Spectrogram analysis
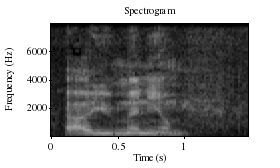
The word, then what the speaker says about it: aluminium: aluminum reusable header gaskets, or as the British say, aluminium.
